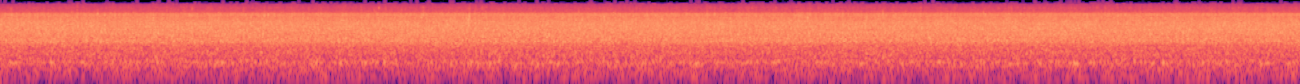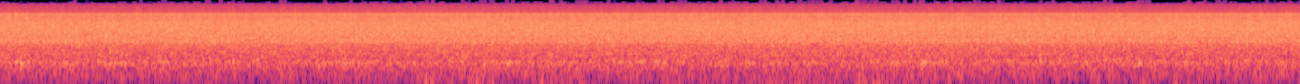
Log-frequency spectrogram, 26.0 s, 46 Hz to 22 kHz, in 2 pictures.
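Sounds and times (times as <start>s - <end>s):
running mountain water: 0.0s - 26.0s.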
